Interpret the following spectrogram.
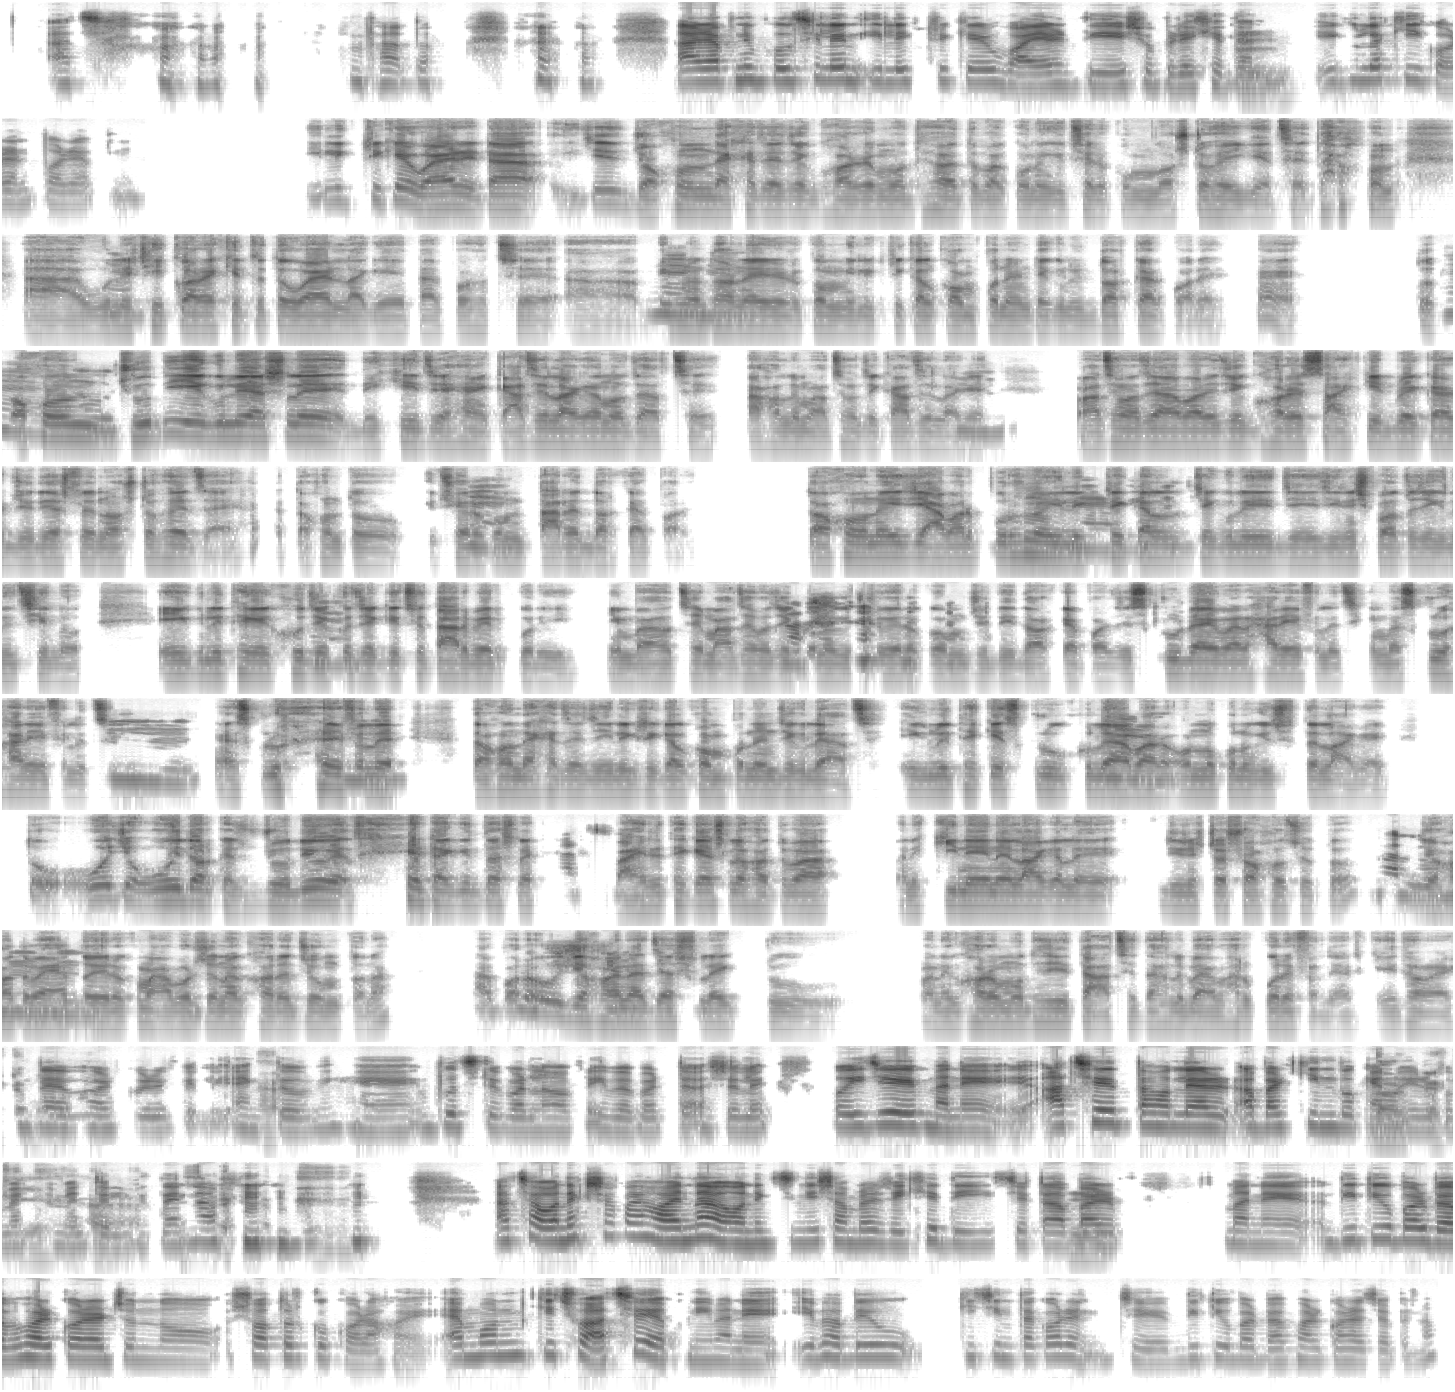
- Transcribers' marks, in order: laughing while speaking: "আচ্ছা ভালো"; laugh; in English: "wire"; laughing while speaking: "তখন"; in English: "component"; laugh; laughing while speaking: "স্ক্রু হারিয়ে ফেলে"; in English: "component"; laughing while speaking: "এটা কিন্তু আসলে"; chuckle; laugh
- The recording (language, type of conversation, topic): Bengali, podcast, ব্যবহৃত জিনিসপত্র আপনি কীভাবে আবার কাজে লাগান, আর আপনার কৌশলগুলো কী?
